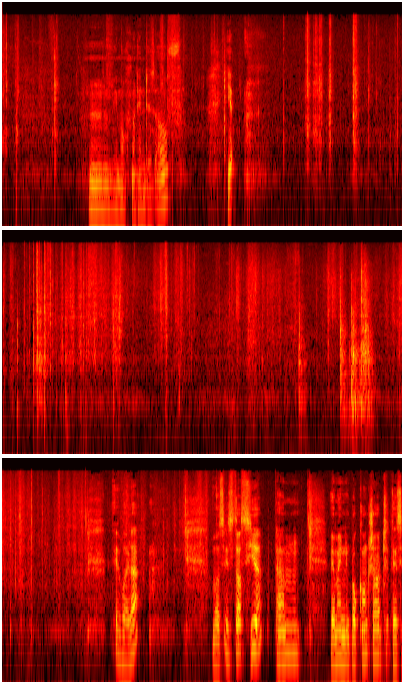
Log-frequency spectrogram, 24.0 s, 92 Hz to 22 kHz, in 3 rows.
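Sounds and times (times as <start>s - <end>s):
paper and plastic crinkling: 0.0s - 1.2s, 6.0s - 20.3s.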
